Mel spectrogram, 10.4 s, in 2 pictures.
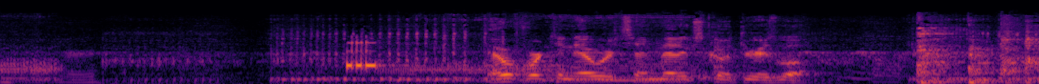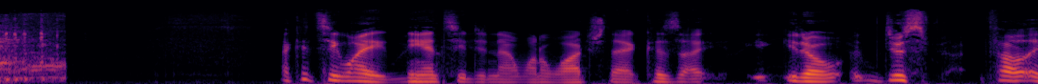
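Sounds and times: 
snoring: 0:00.0 - 0:04.5
speech: 0:02.4 - 0:04.9, 0:06.7 - 0:10.3.

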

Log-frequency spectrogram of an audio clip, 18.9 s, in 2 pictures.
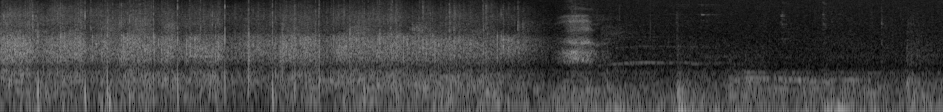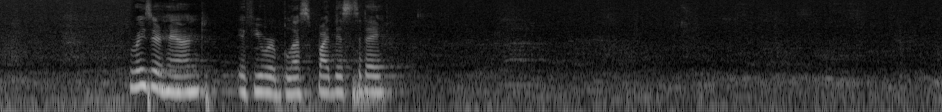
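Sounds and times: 
audience applause: 0:00.0 - 0:06.7
speech: 0:10.8 - 0:13.4.

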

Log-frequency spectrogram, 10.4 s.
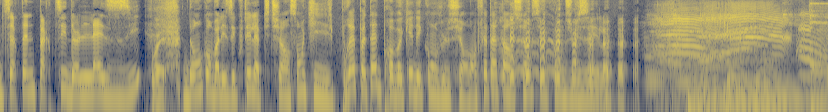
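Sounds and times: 
speech: 0:00.0 - 0:09.2
laughter: 0:06.2 - 0:08.1
baby crying: 0:08.1 - 0:10.3.

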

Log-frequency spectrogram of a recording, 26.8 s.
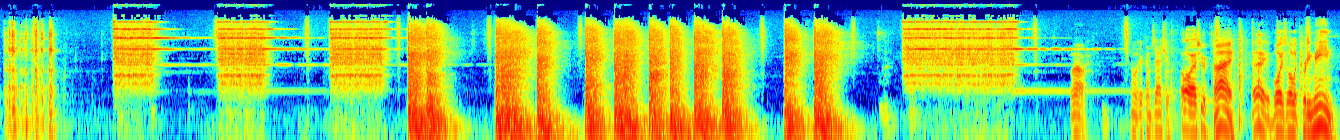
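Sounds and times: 
bright buzzing bell rings: 0:02.3 - 0:09.8, 0:18.0 - 0:23.3
rapid string of loud sharp bangs: 0:08.2 - 0:09.1, 0:09.9 - 0:15.1, 0:15.7 - 0:17.0
speech: 0:22.9 - 0:26.7.

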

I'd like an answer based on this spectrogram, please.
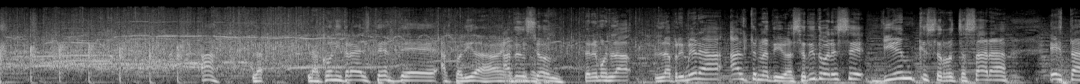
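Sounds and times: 
applause: 0:00.0 - 0:07.2
speech: 0:02.0 - 0:10.8.

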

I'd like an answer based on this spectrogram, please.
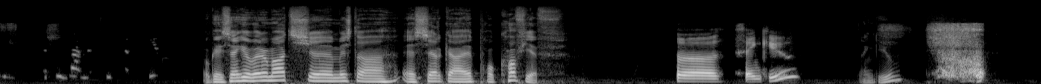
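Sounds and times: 
speech: 0:02.1 - 0:05.7, 0:06.8 - 0:08.0, 0:08.6 - 0:09.9
person sniffing: 0:09.3 - 0:10.0.

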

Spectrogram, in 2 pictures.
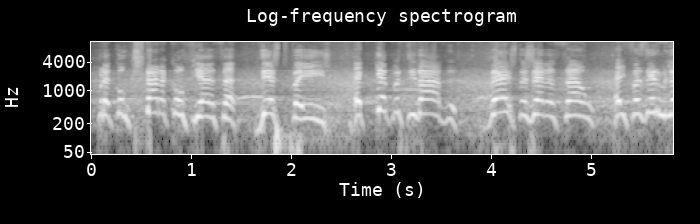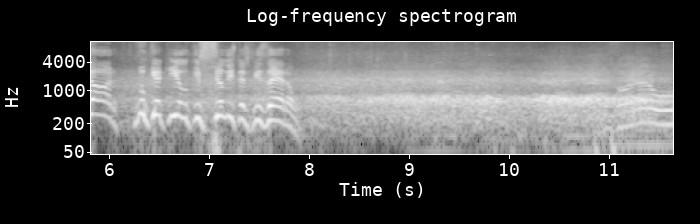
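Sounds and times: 
congress audience standing and applauding: 0:00.0 - 0:11.6
speech: 0:00.1 - 0:08.0.

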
